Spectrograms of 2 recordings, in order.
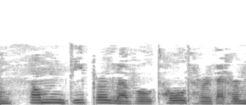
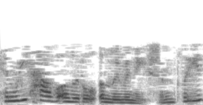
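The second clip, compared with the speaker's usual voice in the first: false, overly polite, pitched-up put-on courtesy; 8 semitones higher, 4 dB louder than usual. A character, led into a dim room by ogres, speaks up in a false, polite voice. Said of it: "in a false, polite voice".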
